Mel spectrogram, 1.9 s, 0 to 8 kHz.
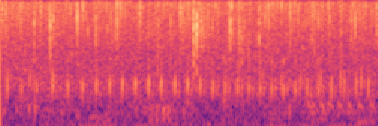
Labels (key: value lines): label: biophony, rattle
recorder: SoundTrap 500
